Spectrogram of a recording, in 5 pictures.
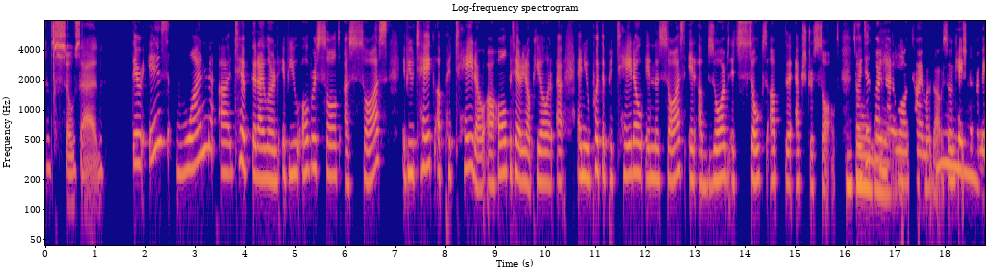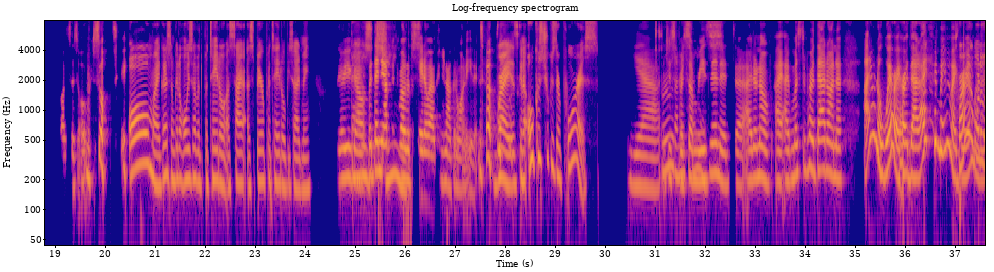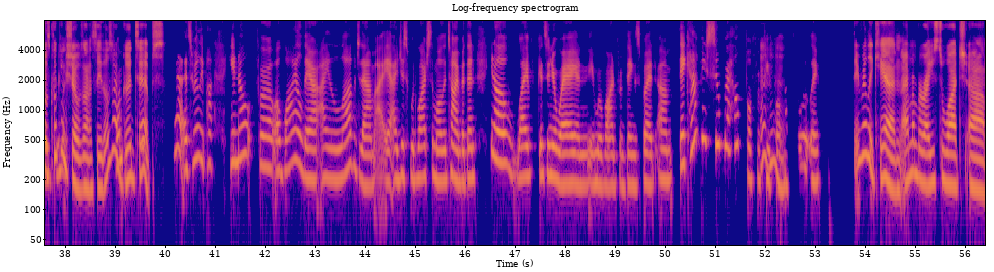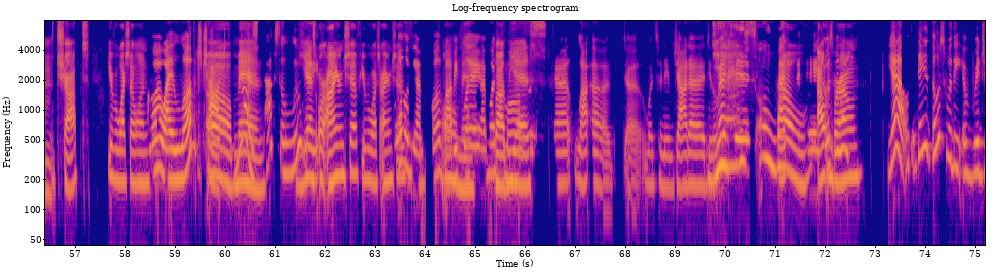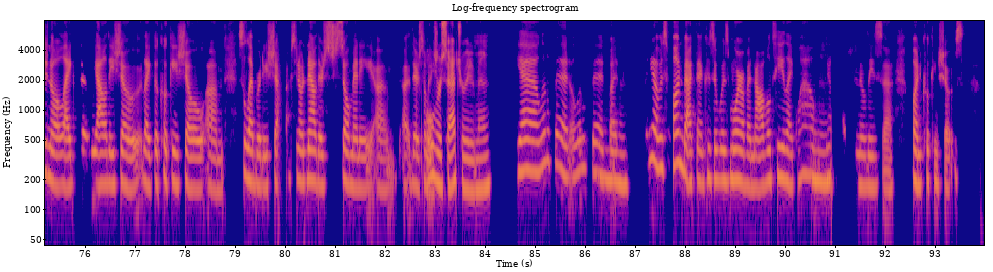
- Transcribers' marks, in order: laughing while speaking: "over salty"; tapping; background speech; laughing while speaking: "so"; laughing while speaking: "I think"; unintelligible speech; other background noise
- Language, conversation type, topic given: English, unstructured, What’s a common cooking mistake people often don’t realize they make?
- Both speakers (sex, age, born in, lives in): female, 20-24, United States, United States; female, 65-69, United States, United States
